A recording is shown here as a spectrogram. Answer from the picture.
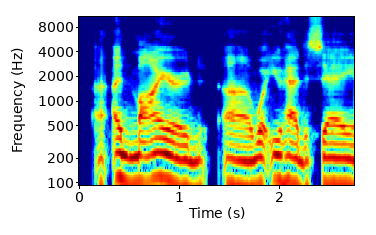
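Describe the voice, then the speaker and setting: Against a quiet background, a man with a New England accent speaks at a fairly slow pace in a very deep, low pitch with monotone, flat intonation. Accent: New England, drops his G's. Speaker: podcast host. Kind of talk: podcast interview; scripted intro.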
